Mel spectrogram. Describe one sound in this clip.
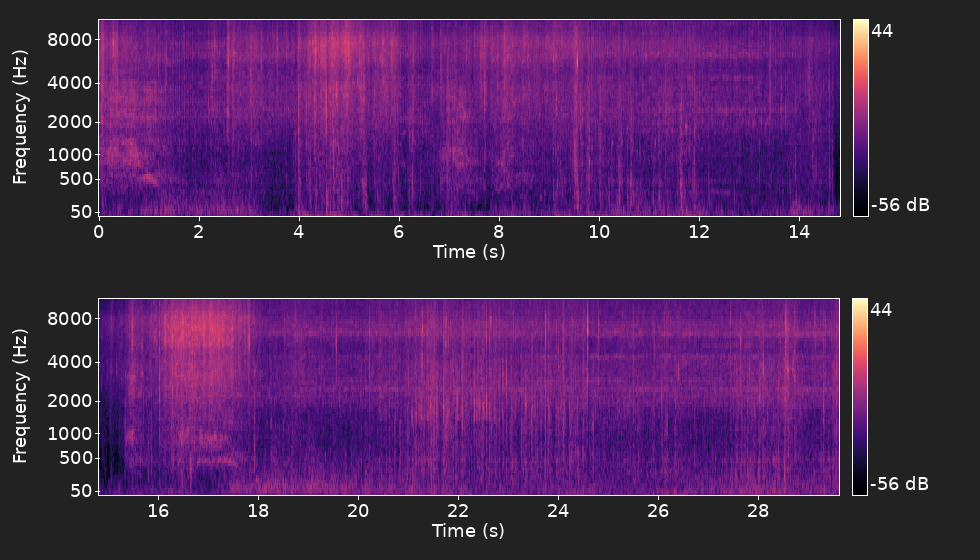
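Bike tyres crunch and rattle over a rocky dirt trail.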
